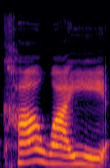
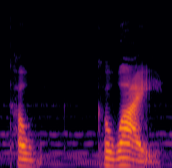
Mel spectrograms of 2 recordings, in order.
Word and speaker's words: kawaii: Kawaii, all three syllables spoken fluidly with equal emphasis. Kawaii, like Hawaii.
